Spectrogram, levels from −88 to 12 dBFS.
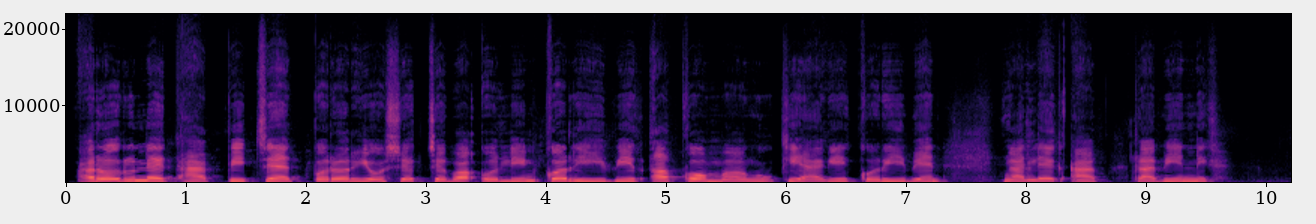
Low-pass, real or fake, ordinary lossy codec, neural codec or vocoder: none; fake; none; codec, 44.1 kHz, 3.4 kbps, Pupu-Codec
